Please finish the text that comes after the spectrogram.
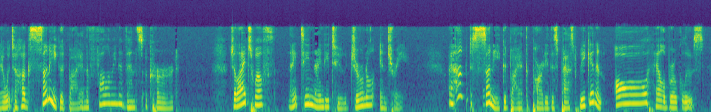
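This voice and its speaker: Animated, husky American woman reading her memoir. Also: lowish voice, a little slow, highs cut off. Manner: conversational, slangy, dramatizes quoted dialogue. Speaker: author reading own memoir. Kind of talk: informal first-person memoir narration.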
